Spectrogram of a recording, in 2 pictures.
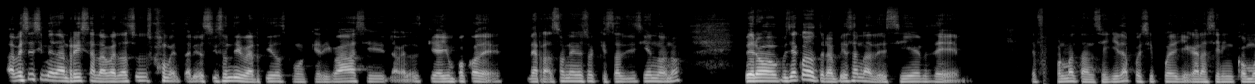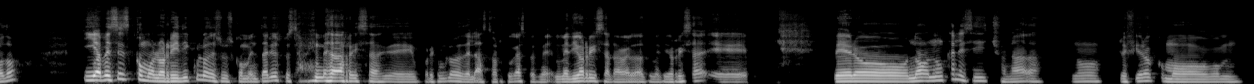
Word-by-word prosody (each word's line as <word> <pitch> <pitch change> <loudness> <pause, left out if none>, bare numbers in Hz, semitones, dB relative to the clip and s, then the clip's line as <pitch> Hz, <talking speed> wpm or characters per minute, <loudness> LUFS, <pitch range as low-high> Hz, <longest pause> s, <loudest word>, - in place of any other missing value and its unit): a - - +1
veces 190 +6 +1
sí 225 - -8
me 190 -3 +2
dan 160 -2 +4
risa, 165 +1 +2
la 135 -3 +2
verdad, 140 +1 +2
sus 175 0 -4
comentarios 155 -5 -3
sí 150 - -6
son 160 +1 +2
divertidos, 140 -2 +1
como 125 -3 -9
que 120 - -8
digo: 125 +1 -3
"Ah, 140 +1 +3
sí, 135 -2 -7
la - - -8
verdad - - -6
es - - -11
que 135 - -2
hay 130 - +2
un 135 - -1
poco 140 +1 -1
de 130 0 -3 0.2
de 135 0 -1
razón 130 +3 -3
en 145 - +1
eso 145 0 -2
que 135 -2 -11
estás 130 +2 -3
diciendo, 140 +1 -2
¿no?", 175 +5 -5 0.6
pero, 155 0 +8
pues, 155 - 0
ya 185 - +4
cuando 205 -6 +4
te 150 - -2
lo 135 - +3
empiezan 150 +5 -1
a 145 - +1
decir 130 +2 -3
de 125 - -4 0.7
de - - -8
forma 135 +3 -3
tan 120 -3 -3
seguida, 125 +5 -3
pues 130 -4 -5
sí 130 - -6
puede 130 0 -3
llegar 125 0 -1
a 120 - 0
ser 125 +1 -5
incómodo, 130 - -2 0.6
y 195 0 +8
a 195 - +12
veces, 220 +4 +4
como 195 -9 +3
lo 145 - +7
ridículo 160 +8 +3
de 160 - +1
sus 140 -1 -5
comentarios, 145 +6 -2
pues, 150 -4 -6
también 165 +2 0
me 165 - +5
da 160 -1 +9
risa, 145 -2 -1
así 130 - -4
de, 120 -2 -5
por 120 -1 -10
ejemplo, 140 +3 -3
de 120 - -1
las 115 0 -3
tortugas, 130 +4 -7
pues, 115 - -11
me 115 - -7
me 125 +1 -1
dio 145 +3 +5
risa, 145 -5 -2
la 115 - -4
verdad, 115 - -3
me 120 -1 -8
dio 120 -1 -4
risa, 145 +5 -5
eh, 115 0 -6 0.9
pero 140 -1 +5
no, 165 +3 +3
nunca 185 +7 -1
les 185 -5 -4
he - - -4
dicho 160 -6 -8
nada, 130 0 -5 0.3
no, 135 +1 -7
prefiero 150 +6 -4
como, 120 -2 -1
mm, 120 0 -7
140 Hz, 235 wpm, -22 LUFS, 125-155 Hz, 0.9 s, a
